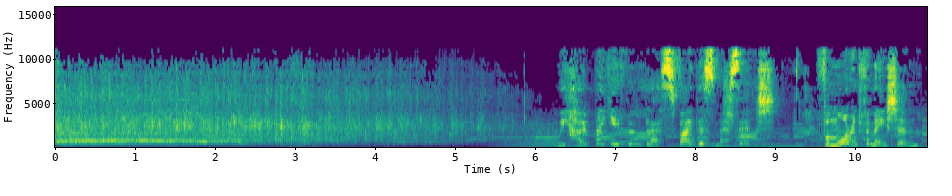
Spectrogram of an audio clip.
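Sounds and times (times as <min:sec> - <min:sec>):
audience applause: 0:00.0 - 0:06.0
speech: 0:06.9 - 0:10.9.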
